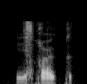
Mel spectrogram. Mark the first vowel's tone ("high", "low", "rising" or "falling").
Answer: low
